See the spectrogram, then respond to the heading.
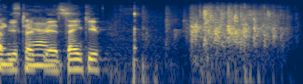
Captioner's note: applause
